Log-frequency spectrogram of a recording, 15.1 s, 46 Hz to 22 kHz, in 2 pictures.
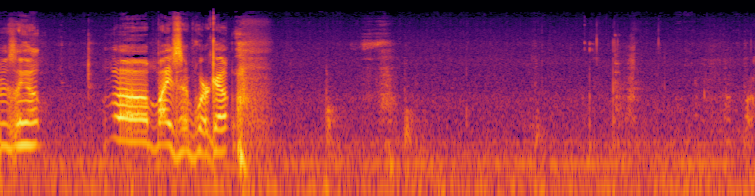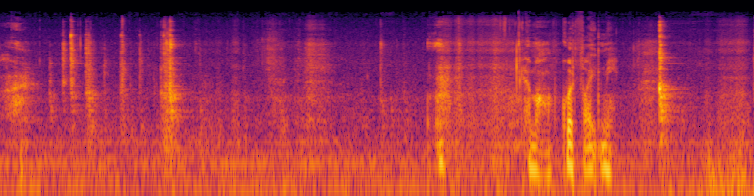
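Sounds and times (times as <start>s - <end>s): metal clicks of hand tools: 7.9s - 9.6s, 14.1s - 14.4s.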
